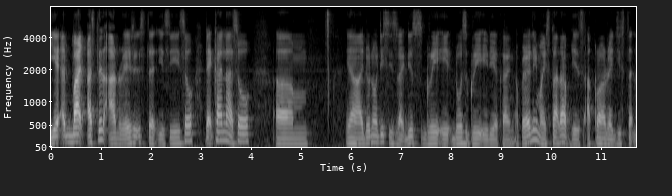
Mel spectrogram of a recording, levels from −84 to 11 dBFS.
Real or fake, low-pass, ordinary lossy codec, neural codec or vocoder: real; 7.2 kHz; AAC, 48 kbps; none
